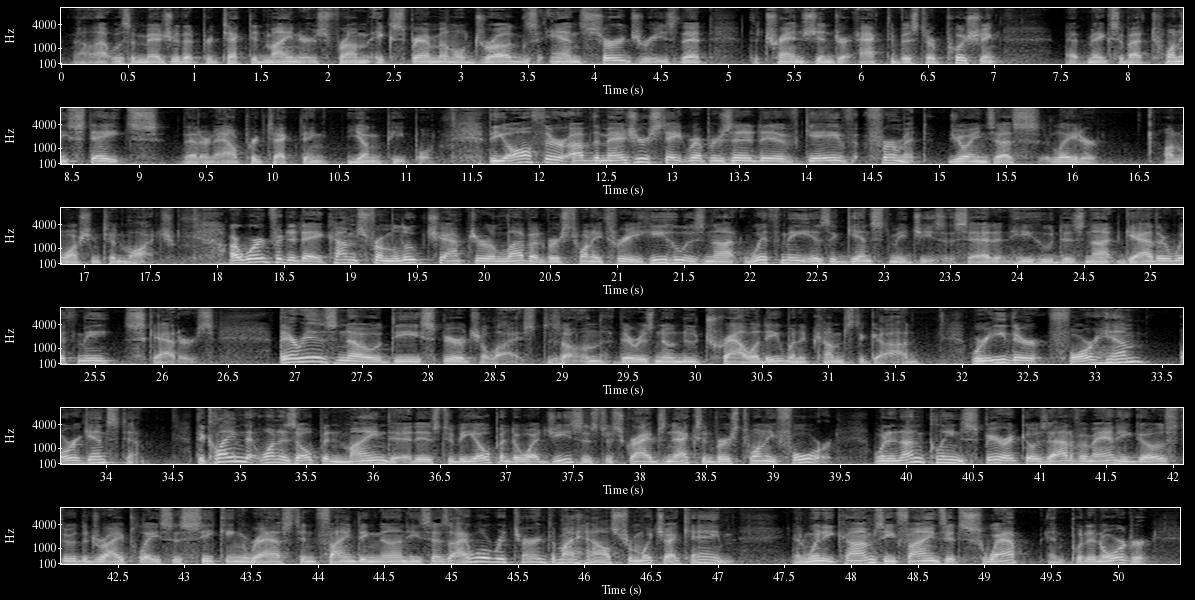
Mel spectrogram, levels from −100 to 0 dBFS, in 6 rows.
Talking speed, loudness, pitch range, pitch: 190 wpm, -25 LUFS, 105-145 Hz, 120 Hz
